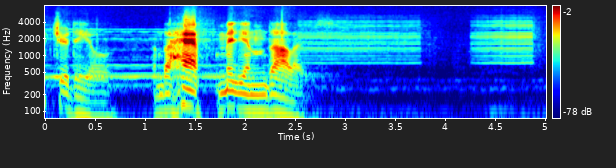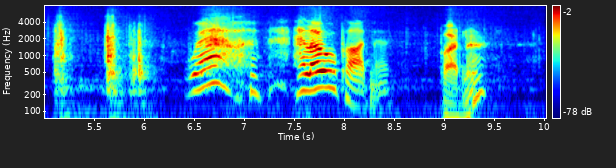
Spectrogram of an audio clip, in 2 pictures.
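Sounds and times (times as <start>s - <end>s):
speech: 0.0s - 2.7s, 6.5s - 9.5s
apartment door buzzer: 2.4s - 5.2s.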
